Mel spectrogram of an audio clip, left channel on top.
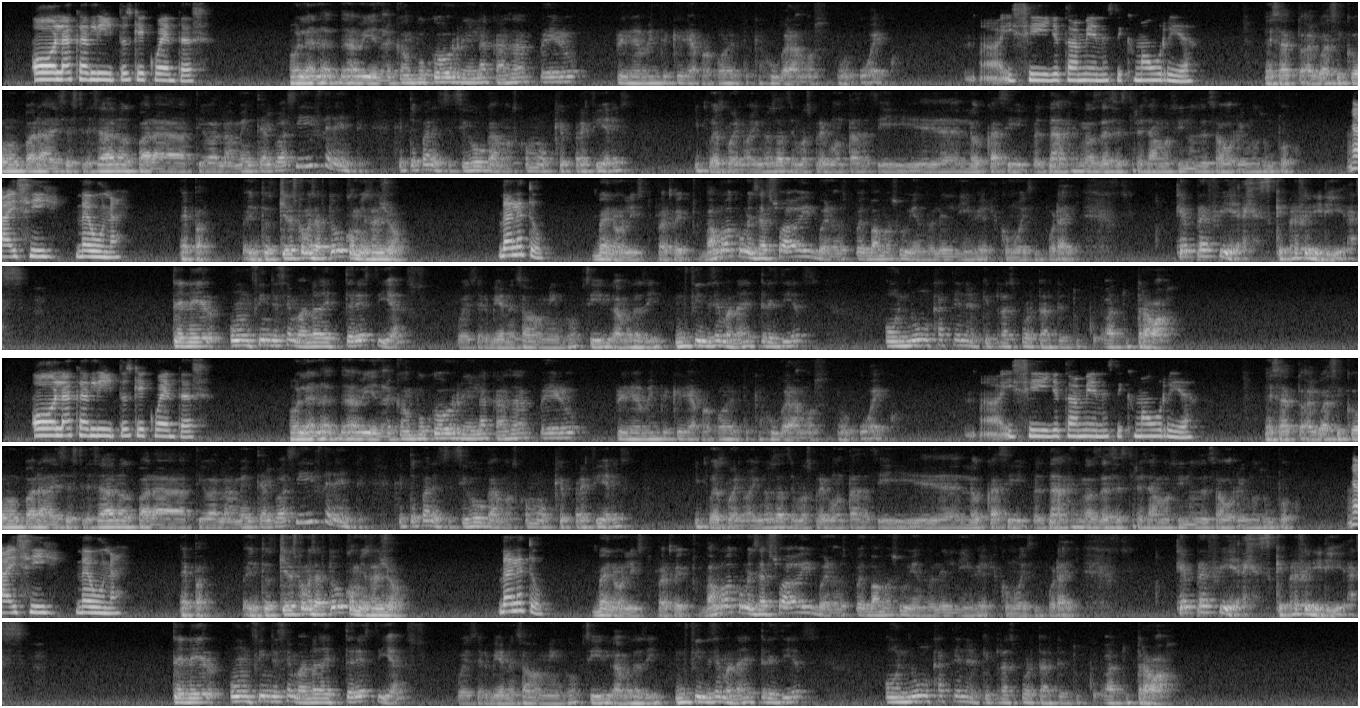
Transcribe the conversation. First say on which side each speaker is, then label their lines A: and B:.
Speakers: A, on the left; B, on the left.
A: Hola Carlitos, ¿qué cuentas?
B: Hola Nata, bien, acá un poco aburrido en la casa, pero previamente quería proponerte que jugáramos un juego.
A: Ay, sí, yo también estoy como aburrida.
B: Exacto, algo así como para desestresarnos, para activar la mente, algo así diferente. ¿Qué te parece si jugamos como qué prefieres? Y pues bueno, ahí nos hacemos preguntas así eh, locas y pues nada, nos desestresamos y nos desaburrimos un poco.
A: Ay, sí, de una.
B: Epa, entonces, ¿quieres comenzar tú o comienzo yo?
A: Dale tú.
B: Bueno, listo, perfecto. Vamos a comenzar suave y bueno, después vamos subiéndole el nivel, como dicen por ahí. ¿Qué prefieres? ¿Qué preferirías? ¿Tener un fin de semana de tres días? Puede ser viernes a domingo, sí, digamos así. Un fin de semana de tres días. O nunca tener que transportarte a tu, a tu trabajo.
